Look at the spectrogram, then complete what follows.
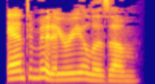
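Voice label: "antimaterialism", British English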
